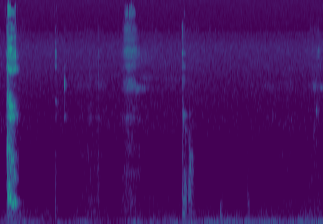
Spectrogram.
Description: I woke up and I got these hiccups. I can’t stop 😉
